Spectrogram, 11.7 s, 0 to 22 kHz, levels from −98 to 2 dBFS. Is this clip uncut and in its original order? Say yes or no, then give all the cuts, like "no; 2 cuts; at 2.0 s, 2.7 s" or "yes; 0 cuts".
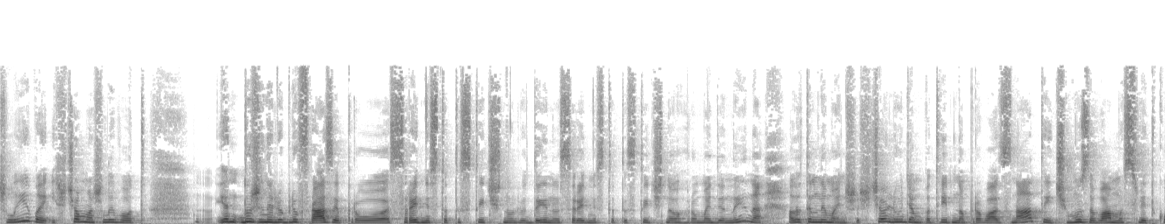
yes; 0 cuts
